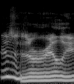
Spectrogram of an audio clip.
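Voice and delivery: voice cracking and breaking mid-phrase. Picking players while reading super chats on a stream, voice cracking. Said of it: "I don't know why the fuck my voice just cracked".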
